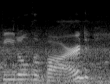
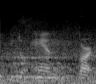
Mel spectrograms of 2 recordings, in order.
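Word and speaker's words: Beedle the Bard: was the tail of beetle The Bard um I catch myself saying it wrong a lot I say Beetle and The Bard it's Beetle The Bard now it is an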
